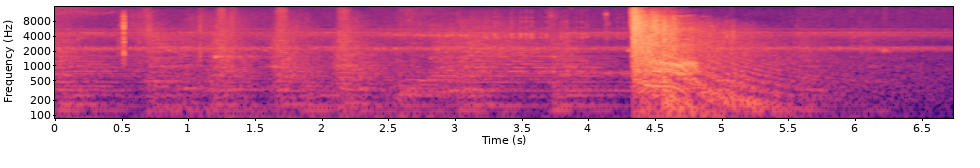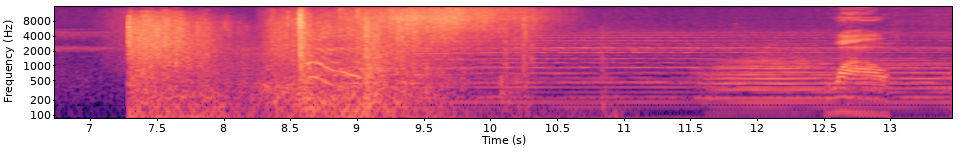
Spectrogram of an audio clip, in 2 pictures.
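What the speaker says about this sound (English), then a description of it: "that explosion's gonna attract attention" A big explosion in the game Lost: Via Domus hits twice as loud, booming blasts with long rumbling decay, set against a quieter ambient game soundscape.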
